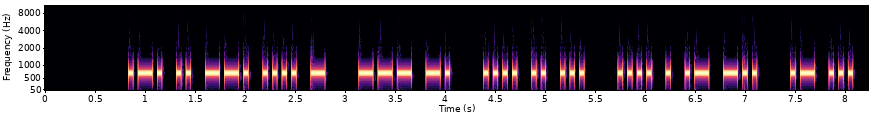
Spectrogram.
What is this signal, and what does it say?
Morse code, heard as a keyed tone, about 25 wpm, 700 Hz. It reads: RIGHT ON HIS HEAD AS
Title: Sentences from Top 1000 Words - Review Part 2 - 25wpm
